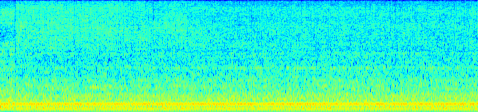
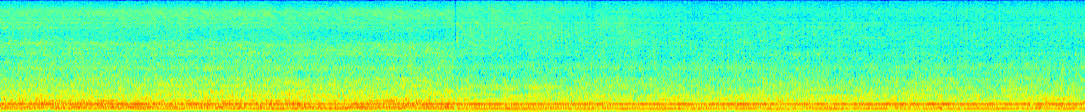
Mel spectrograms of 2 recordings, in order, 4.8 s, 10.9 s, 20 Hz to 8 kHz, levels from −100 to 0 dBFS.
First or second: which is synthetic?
second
